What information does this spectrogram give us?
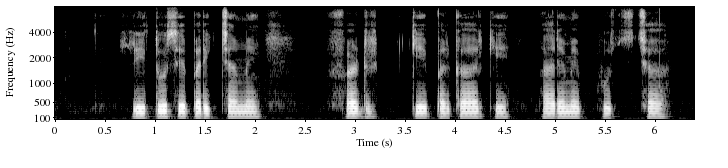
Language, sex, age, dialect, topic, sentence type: Hindi, male, 18-24, Garhwali, banking, statement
